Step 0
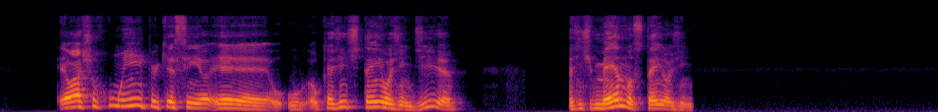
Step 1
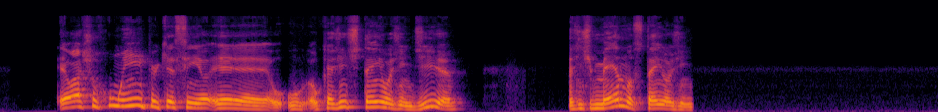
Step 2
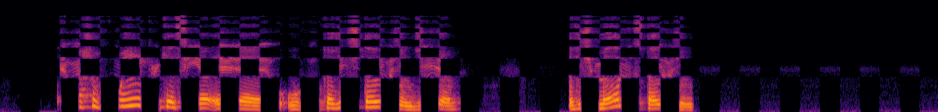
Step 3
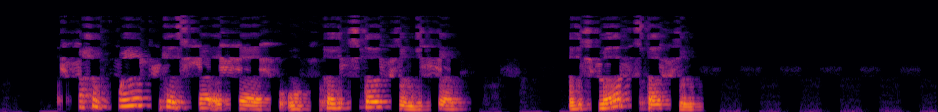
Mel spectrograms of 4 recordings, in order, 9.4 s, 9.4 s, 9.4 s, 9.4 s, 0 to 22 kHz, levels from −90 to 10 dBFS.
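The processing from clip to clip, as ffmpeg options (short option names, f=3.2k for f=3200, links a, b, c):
-af "highshelf=f=9.9k:g=-8,acompressor=threshold=-20dB:ratio=6,volume=6.5dB"
-af "afftfilt=real='re*gt(sin(2*PI*2.5*pts/sr)*(1-2*mod(floor(b*sr/1024/1300),2)),0)':imag='im*gt(sin(2*PI*2.5*pts/sr)*(1-2*mod(floor(b*sr/1024/1300),2)),0)':win_size=1024:overlap=0.75,volume=3dB"
-af "flanger=delay=17:depth=2.9:speed=1.4,aecho=1:1:87:0.168,volume=-1.5dB"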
